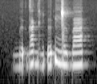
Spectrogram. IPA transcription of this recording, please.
ɡ͡b ø˩ ʔ ɡ a˦ ɡʱ i˩ ʔ ø˥ ʔ ŋ͡ǀ ø˦ b a˥

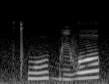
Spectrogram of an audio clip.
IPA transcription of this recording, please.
tʰ w u b i v ɤ

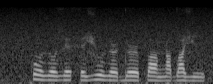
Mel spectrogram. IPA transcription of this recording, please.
k o ð o z e h e ʑ u ð ə˞ d ə˞ p ɒ ŋ i dˤ i ʑ i

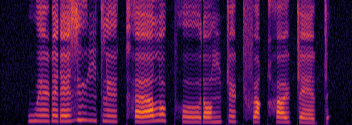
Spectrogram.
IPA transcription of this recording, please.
w ɘː ɽ ɛ ɾ ɛ z ɨː ŋ t l ɘː kʰ ɐː lˠ o pʰ oː ɾ ɔ ŋ ʈ ɘː ʈ f ɘ qʰ ɨː ʈ ɛ ʈ

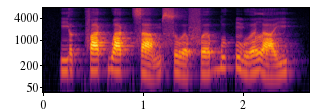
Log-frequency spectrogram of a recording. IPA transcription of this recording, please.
j ə˦˥ k̚ f a˦˥ k̚ w a˦˥ k̚ s a˨˩˦ m s u˨˩ ə̯ f əː˧˥ ɓ u˦˥ k̚ m u˧˥ ə̯ l a˧˥ j

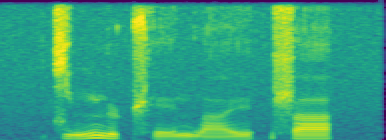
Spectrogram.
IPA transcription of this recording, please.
t͡ɕ i˧˥ ŋ n̪ y˧˥ ʈ͡ʂʰ e˧˥ ɪ̯ n̪ w a˧˥ ɪ̯ | ʂ ä˥

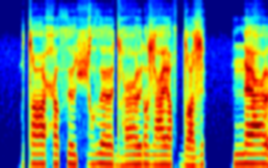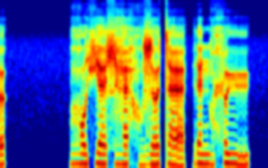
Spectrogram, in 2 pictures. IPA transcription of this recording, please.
tˤ œː ħ ɔ θ ø ç ɔ̤ ð œː d ɔ̤ ʕ ø ɾ ɔ z ʕ ɛː θ dˤ œ z | n æ ʕ œ | ɦ ɔ ç ɛː ɬ ɦ æ h ɔ̤ z œ t æ | ɾ ɛ n ɔ̤ ħ yː

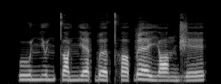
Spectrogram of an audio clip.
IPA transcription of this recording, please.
u nʲ u nʲ t ɒ nʲ æ ɓ ə tʰ ʌ ɓ ɛ j ɒ n d͡ʒ ɪ

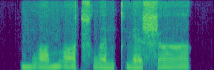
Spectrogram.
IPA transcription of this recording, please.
m w ɔ˨˦ m w ɔ˥˨ t͡sʰ w ə̰˨˩ n t̪ʰ ɥ ɛ˨˦ ʂ ɤ˦

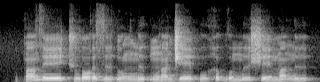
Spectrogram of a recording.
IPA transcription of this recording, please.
p ã˧ z eː˨˦ t͡ʃ u˨ ɾ ɔ˨˦ ɾ ə˨ z ɨ˧ ɗ o˧ ŋ n ɨ˦ ɓ ũ˧ ɾ ã˦˨ d͡ʒ eː˧ p u˦˨ h ə˦ ɡʷ ɨ˨ m ɨ˦ ʃ eː˧ m ã˨ n ɨ˦

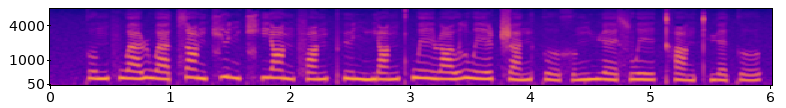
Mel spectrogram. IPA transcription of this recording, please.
k ɤ˨˦ ŋ f w ä˨˦ ɻ w ä˨˩ t͡s ɑ˥˨ ŋ t͡ɕ y˥˨ n t͡ɕʰ j ɑ˥˨ ŋ f ɑ˨˦ ŋ pʰ y˨˩ n m j ɑ˨˦ ŋ kʰ w e˧ ɪ̯ ɻ ɑ˨˦ ʊ̯ l w e˨˦ ɪ̯ ʈ͡ʂ a˨˦ n k ɤ˨˩ x ɤ˦ ŋ m ɥ ɛ˨˩ s w e˨˦ ɪ̯ kʰ ɑ˨˩ ŋ t̪ʰ ɥ ɛ˨˦ k ɤ˨˦

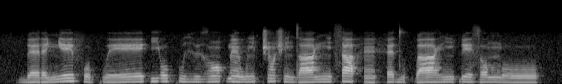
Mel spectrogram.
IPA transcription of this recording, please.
ɡ͡b ɛ˨ ɾ ɛ˨ ɲ eː˦ f o˨ kʷ eː˨˦ | j o˦ kʷ i˧ ɣ ɨ˧ ɣ ɔ̃˦ ɓ ɛ̃˧ w ĩ˧ t͡ʃ ɔ̃˦ ʃ ĩ˨ d aː˨˦ ŋ ĩ˧ s a˦˨ h ɛ̃˨ h ɛ˦ d u˨ ɡ͡b aː˦ ɣ ĩ˦ ɓ e˦ z ɔ˦ ŋ oː˧

